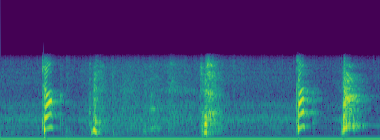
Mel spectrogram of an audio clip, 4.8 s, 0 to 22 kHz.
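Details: An 11-month-old male white Siberian Husky, prompted to "talk", argues back with his owner in short, wavering yowls and grumbles; a vocal dog that rarely barks.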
